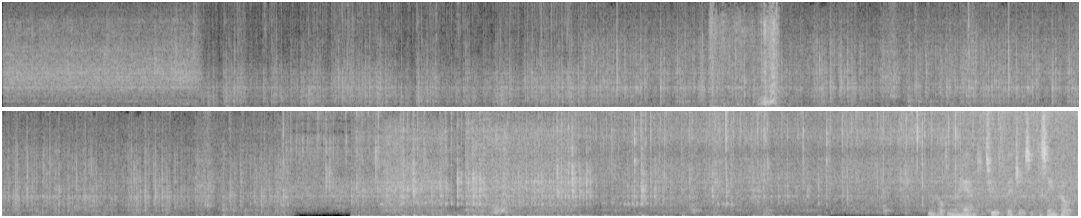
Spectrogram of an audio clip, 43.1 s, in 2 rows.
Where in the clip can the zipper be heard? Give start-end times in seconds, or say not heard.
14.1-15.6, 30.2-31.7.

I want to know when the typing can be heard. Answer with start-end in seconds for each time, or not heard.
28.5-37.9.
